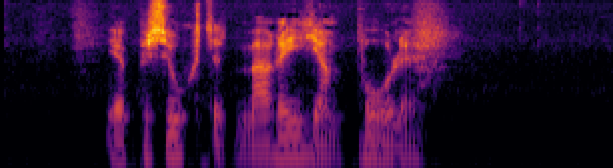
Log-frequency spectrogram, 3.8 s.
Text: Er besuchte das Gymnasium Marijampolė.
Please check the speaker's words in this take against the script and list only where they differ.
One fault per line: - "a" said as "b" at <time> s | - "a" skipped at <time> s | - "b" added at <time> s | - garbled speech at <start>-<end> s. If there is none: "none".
- "das Gymnasium" skipped at 1.4 s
